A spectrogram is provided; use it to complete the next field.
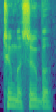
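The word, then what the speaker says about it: Toomsuba: So have you ever bumped into anybody that cannot pronounce Tomb Suba and it's Tumasuba?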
